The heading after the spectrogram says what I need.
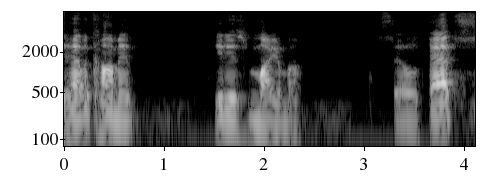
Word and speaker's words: Miami: know Jay did have a comment it is Myoma so that's how they pronounce it yet in Klingon it's mayama in Latin it's mayama in Spanish it's oh don't get it oh it's Miami it's Miami Miami rest of the world is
